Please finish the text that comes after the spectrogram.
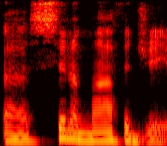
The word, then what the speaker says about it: cinemaphagy: But it's I always pronounce it with the I don't know if this is a softer or a harder A, but it's cinemophagy is always what I call cinemophagy.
